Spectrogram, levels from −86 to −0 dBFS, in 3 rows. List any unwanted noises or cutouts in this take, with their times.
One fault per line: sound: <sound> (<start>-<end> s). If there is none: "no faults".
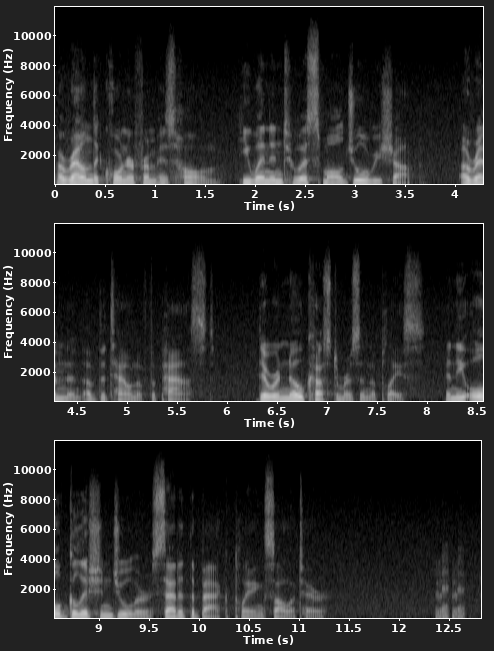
sound: laugh (12.4-12.7 s)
